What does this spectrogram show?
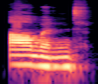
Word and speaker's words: almond: word is called as almond almond the L in this word again is very silent as the English authors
